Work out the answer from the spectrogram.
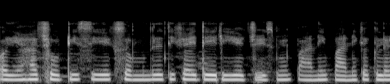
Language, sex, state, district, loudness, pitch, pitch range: Hindi, female, Bihar, West Champaran, -17 LUFS, 220 Hz, 215-230 Hz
